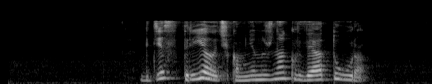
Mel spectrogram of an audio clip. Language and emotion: Russian, angry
